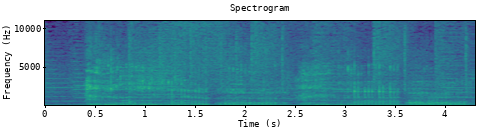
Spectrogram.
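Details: A jaguar gives deep, rumbling roars in a string of long, throaty bursts, with music playing behind.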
